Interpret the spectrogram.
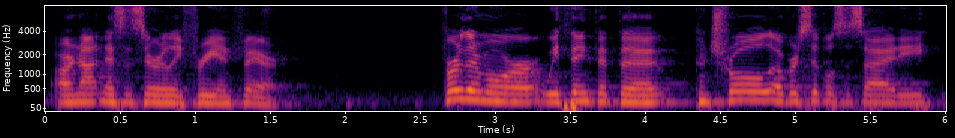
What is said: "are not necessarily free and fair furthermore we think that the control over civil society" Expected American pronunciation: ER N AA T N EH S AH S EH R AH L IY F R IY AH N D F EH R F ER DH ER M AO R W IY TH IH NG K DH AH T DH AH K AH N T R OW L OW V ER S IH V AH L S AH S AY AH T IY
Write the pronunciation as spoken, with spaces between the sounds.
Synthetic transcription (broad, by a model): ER N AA T N EH S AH S EH R L IY F R IY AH N F EH R F ER DH ER M AO R W IY TH IH NG K DH AH T DH AH K AH N T R OW L OW V ER S IH V L S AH S AY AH T IY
